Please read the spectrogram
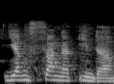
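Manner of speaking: fighting tears, moved; choked with emotion. Real, not acted. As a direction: voice catching, holding back tears. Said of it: "Mohon maaf, saya terharu". (suara tercekat menahan haru)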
